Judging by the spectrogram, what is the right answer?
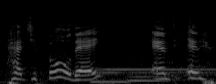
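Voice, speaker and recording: A woman's voice: high-pitched, normal speed, close to an everyday voice. A woman voicing a small, earnest young female would-be inspector in a theatrical fan dub of game dialogue, with game music behind. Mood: tearful. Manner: theatrical, dramatic sighs and sobs. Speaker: fan voice actor.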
